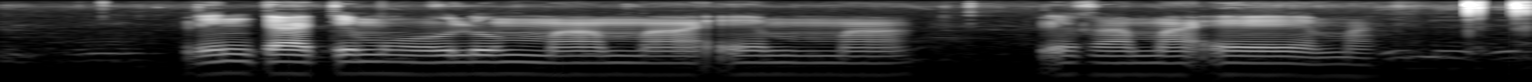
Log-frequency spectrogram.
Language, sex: Southern Sotho, male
